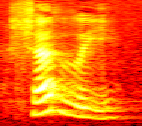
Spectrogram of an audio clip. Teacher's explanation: Ra dibaca secara tarqiq karena ra berbaris kasrah. Jadi ra-nya ditipiskan. Tipis itu artinya lidah kita datar aja, pangkal lidah datar.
